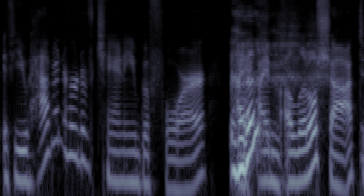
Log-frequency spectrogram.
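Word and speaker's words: Chani: so for listeners if you haven't heard of channy before I'm a little shocked but it's spelled c h a n i so there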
